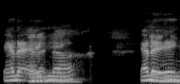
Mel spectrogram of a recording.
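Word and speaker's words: Ana Ng: And what's the correct pronunciation of it? Is it Anna Ing? Yeah. Anna Ing.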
